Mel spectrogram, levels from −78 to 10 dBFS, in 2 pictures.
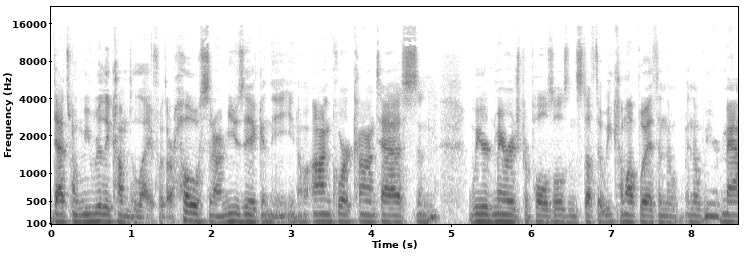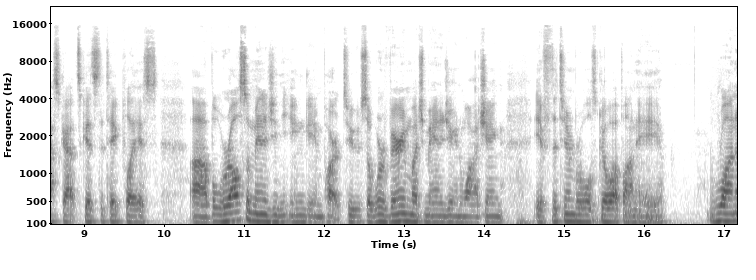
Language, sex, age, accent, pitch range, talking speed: English, male, 20-39, American, 115-130 Hz, 225 wpm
